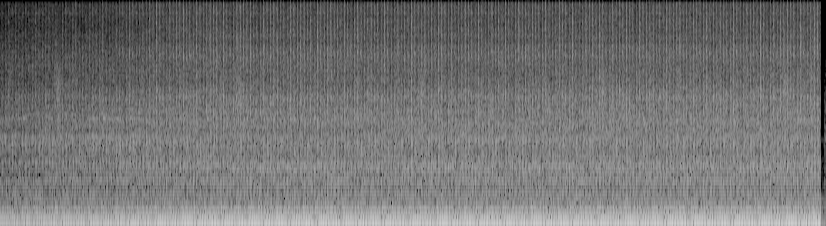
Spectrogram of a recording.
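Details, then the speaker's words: Mustang skid steer diesel warmed up after a minute or two: deep even thrum about four beats a second, no surging or misses, smooth idle; owner suspects fuel system behind cold-start surging. "when you first start it it runs kind of rough like surges but then after about a minute or two it just completely runs fine"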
